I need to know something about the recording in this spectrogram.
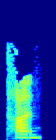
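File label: "瘫", Mandarin Chinese; hsk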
